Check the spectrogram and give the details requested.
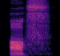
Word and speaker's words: off: if you listen carefully double f o double f is only from my teeth off off one or one f of there's also vibration in the throat here if you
